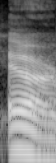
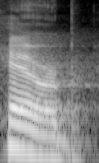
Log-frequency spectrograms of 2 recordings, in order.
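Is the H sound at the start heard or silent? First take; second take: silent; heard. First: The word begins without any H sound. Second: The word begins with an audible H sound. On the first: "You guys tend to say herb" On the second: "We say herb with the H"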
